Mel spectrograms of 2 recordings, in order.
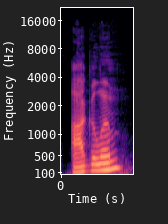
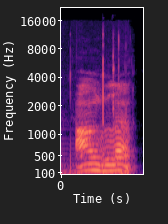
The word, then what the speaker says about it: Angoulême: Agalim Angoulême.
